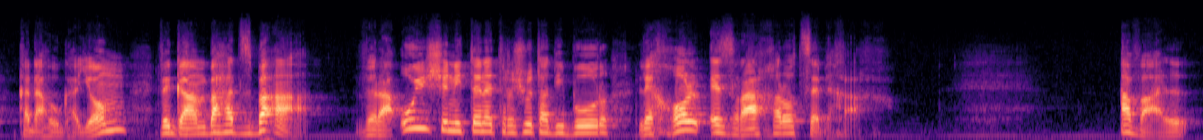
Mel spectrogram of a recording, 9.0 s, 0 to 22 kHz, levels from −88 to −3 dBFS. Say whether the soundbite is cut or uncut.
uncut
